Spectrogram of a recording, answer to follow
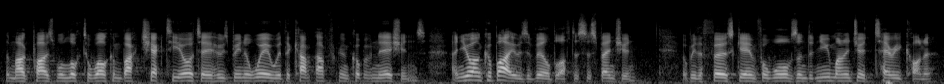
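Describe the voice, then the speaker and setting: A man presenting sports news, reading a script briskly with occasional slips. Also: on the high side, fairly even intonation, fairly bright tone.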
